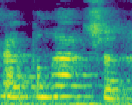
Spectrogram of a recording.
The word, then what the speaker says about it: Appalachia: products West Virginia products Appalachia and it is pronounced Appalachia um I've heard it so many ways I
